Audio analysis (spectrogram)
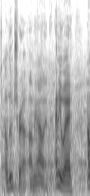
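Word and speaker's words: Eleuthera: on a lutra uh spelled a lutheran but pronounced elutra on the island anyway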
